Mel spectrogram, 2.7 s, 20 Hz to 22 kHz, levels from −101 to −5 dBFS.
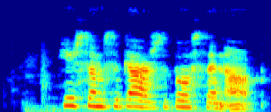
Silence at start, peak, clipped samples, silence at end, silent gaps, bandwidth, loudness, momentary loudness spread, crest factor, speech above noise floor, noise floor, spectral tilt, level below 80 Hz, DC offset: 0.65 s; -8 dBFS; under 0.1%; 0.2 s; none; 7 kHz; -25 LUFS; 7 LU; 18 dB; 33 dB; -58 dBFS; -5.5 dB/octave; -74 dBFS; under 0.1%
